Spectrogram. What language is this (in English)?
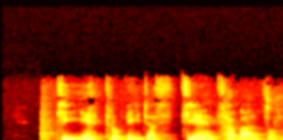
Esperanto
